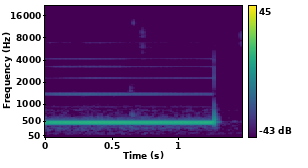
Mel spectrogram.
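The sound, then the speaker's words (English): A steady electronic outgoing call ringing tone on a laptop, calling a guest, hums at one pitch for just over a second, then cuts off abruptly with a faint click, leaving near silence. No voices are present. “Maybe they should be able to hear it ringing.”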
